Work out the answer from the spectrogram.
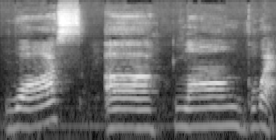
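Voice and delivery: "Was a long we" said slowly, syllables set apart; slow demonstration. Shown as a demonstration. Teacher repeating shining star for learners, slow "Was a long we". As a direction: draw out "Was a long we" piece by piece. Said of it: "So that's was a long we".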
